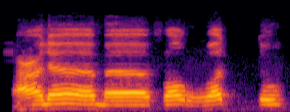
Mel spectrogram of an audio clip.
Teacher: علی ما فرطت، عین حلق کے درمیان سے ادا ہوتی ہے، میم کے بعد الف مدہ ہے، الف سے پہلے زبر ہے، اس کو ایک الف برابر لمبا کریں گے۔ فرطت را پر پڑی جائے گی کیونکہ را کے اوپر زبر ہے۔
